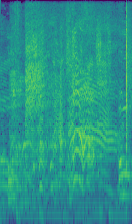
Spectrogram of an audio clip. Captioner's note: laughing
